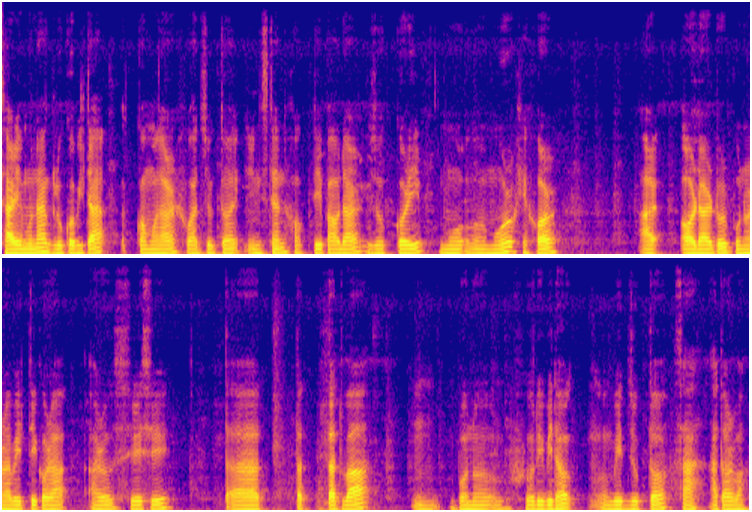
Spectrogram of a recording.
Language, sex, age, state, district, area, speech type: Assamese, male, 18-30, Assam, Majuli, urban, read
